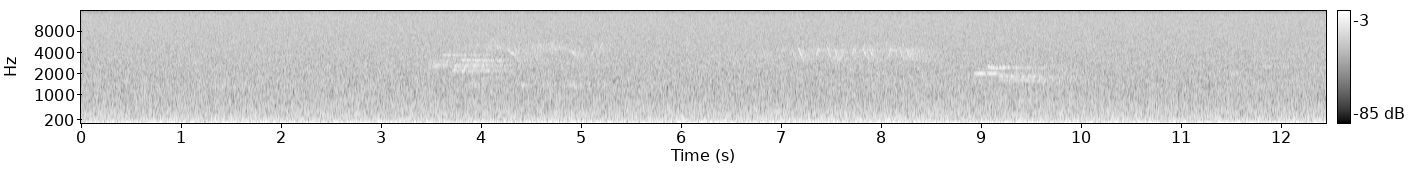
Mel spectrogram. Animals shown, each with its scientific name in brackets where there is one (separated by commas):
Ovenbird (Seiurus aurocapilla), Common Yellowthroat (Geothlypis trichas), Wood Thrush (Hylocichla mustelina)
